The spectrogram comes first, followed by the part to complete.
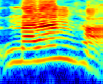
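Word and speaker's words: naranja: Orange is naranga.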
